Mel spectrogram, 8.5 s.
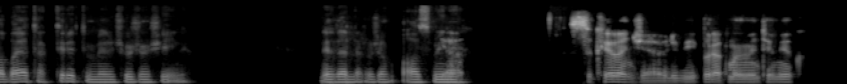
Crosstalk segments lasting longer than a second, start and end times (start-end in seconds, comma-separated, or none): none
